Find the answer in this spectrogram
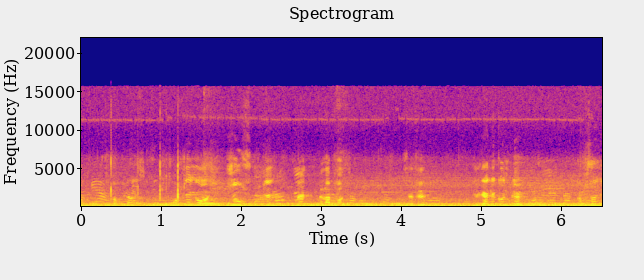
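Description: Children's voices chattering and calling in short, high-pitched snatches, over a steady low background rumble.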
